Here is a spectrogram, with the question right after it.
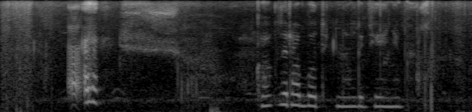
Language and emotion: Russian, neutral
